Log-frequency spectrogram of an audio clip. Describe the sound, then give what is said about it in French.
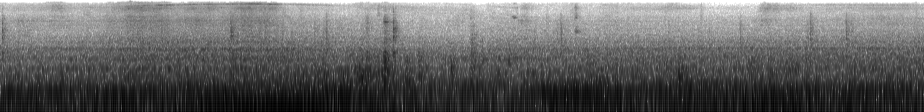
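Loud, steady engine rumble and road noise from inside a moving bus travelling from the Pointe des Poulains to Le Palais, continuous for the whole stretch with small rattles and shifts but no voices. “De cette pointe des Poulains où nous sommes arrivés depuis Sauzon en longeant la côte, nous allons reprendre le bus pour rejoindre le palais.”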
